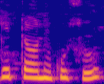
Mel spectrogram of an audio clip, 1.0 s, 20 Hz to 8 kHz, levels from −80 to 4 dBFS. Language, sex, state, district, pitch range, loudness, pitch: Bengali, female, West Bengal, Jalpaiguri, 245-270 Hz, -17 LUFS, 255 Hz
